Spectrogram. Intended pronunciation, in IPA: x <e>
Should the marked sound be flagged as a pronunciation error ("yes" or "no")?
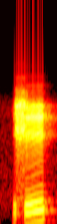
yes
